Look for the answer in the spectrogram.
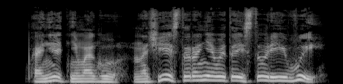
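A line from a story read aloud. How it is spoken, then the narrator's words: Grumbling. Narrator (Russian): проворчал следователь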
